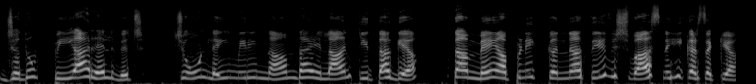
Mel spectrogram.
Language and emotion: Punjabi, surprised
